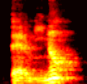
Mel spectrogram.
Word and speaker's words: terminó: la clase mientras que si yo pongo la prominencia central en la última sílaba como en termino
